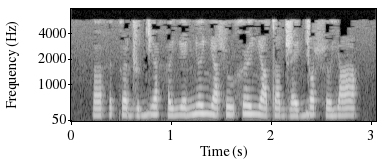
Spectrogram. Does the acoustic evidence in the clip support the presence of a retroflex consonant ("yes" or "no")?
yes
